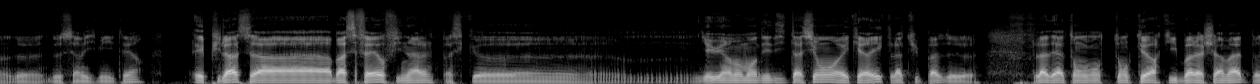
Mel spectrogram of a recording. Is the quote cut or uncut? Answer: cut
